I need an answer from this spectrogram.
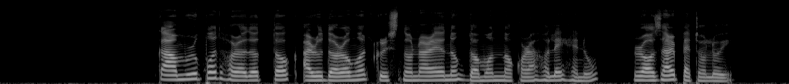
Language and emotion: Assamese, neutral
